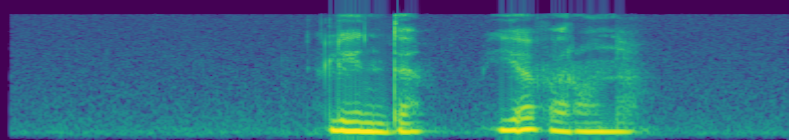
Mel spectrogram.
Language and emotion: Russian, neutral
